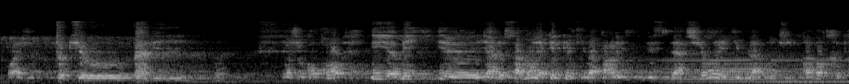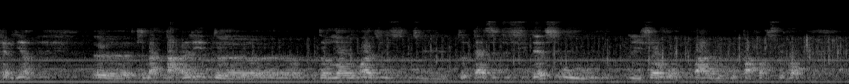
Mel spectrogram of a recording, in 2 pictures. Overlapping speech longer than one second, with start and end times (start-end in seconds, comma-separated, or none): none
